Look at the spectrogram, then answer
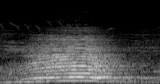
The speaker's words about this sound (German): Kuh.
